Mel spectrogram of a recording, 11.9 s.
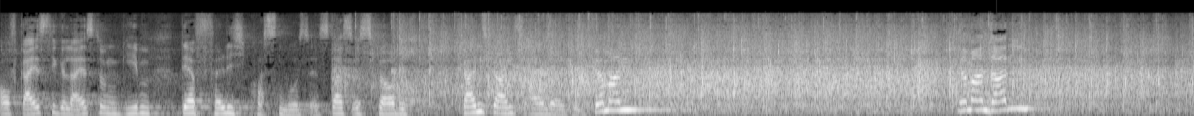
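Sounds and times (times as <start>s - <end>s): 
speech: 0.0s - 6.8s, 9.6s - 10.5s
audience applause: 3.4s - 11.9s.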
